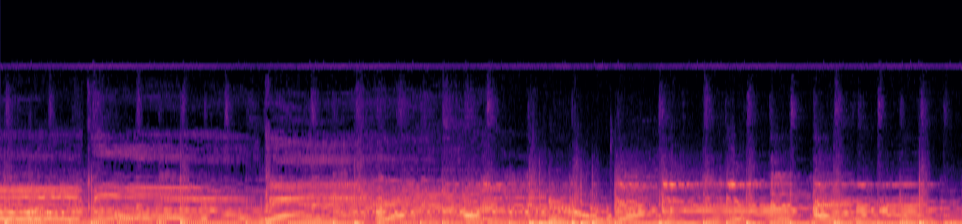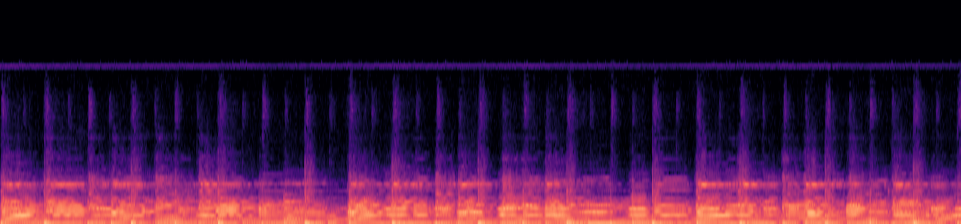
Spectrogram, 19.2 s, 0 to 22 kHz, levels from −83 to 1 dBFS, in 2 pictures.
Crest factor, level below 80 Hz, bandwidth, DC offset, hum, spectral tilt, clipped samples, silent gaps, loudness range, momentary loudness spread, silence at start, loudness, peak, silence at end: 14 dB; -36 dBFS; 16 kHz; under 0.1%; none; -6.5 dB/octave; under 0.1%; none; 2 LU; 4 LU; 0 s; -18 LUFS; -4 dBFS; 0 s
